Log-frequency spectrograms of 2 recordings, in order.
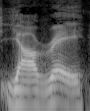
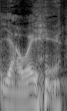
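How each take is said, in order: First: "Yahweh" said slowly as yah-RAY, with an r; "Yahweh" with an r opening the second syllable; correct Hebrew word shown. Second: "Yahweh" said YAH-way, with a w; look-alike word shown. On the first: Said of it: "but it's not Yahweh". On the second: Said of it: "Almost sounds like Yahweh, but it's not". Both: Shown as a demonstration.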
